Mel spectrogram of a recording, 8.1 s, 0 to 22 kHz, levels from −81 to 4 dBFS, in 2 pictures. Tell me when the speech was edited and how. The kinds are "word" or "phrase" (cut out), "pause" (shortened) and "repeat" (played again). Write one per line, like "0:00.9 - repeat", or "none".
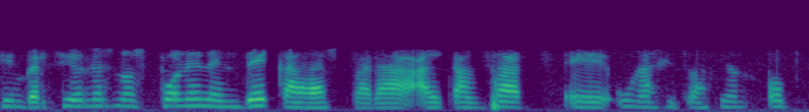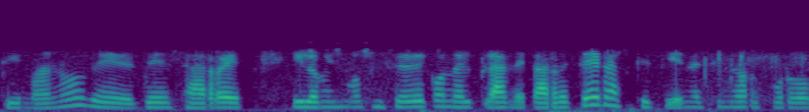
0:02.7 - pause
